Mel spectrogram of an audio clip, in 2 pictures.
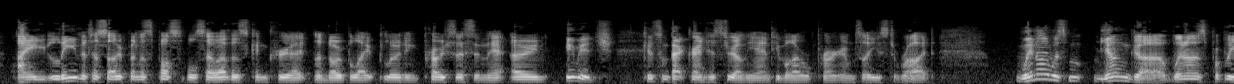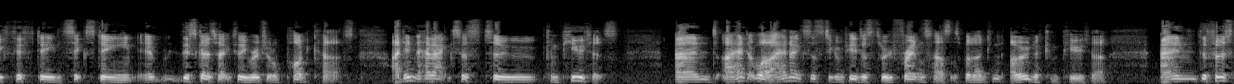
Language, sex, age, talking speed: English, male, 30-49, 180 wpm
